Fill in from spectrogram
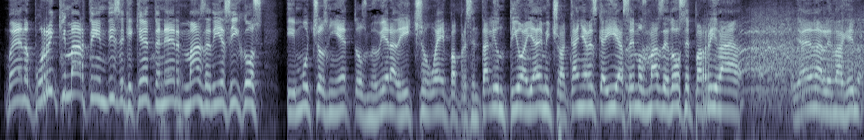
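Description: A man's voice: high-pitched, fairly quick, few pauses, background noise. A Mexican man hosting a radio countdown, talking in a rowdy, slangy, teasing way. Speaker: radio show host. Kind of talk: joking radio countdown chat.

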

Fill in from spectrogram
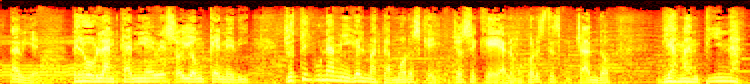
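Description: A man's voice: mid-range voice, expressive, brisk, over music. A man from Mexico co-hosting a comic radio show, joking and acting out voices in his anecdotes. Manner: playful, acts out voices in anecdotes. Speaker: radio co-host.

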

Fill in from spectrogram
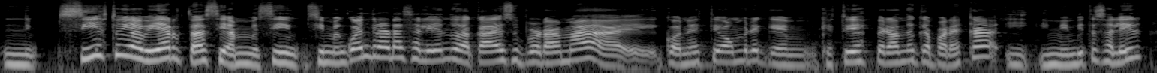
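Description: A woman with an Argentine Spanish accent talks earnestly and at length as a talk-show guest. Her voice sits a little high. The sound is dry and close. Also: expressive, quick pace, hardly any pauses, fairly bright tone, dry recording. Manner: talkative, earnest. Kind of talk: casual talk show chat.

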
